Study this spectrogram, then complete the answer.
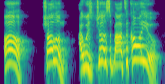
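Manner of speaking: high-pitched, exclaiming Frank at the door; excited greeting. Acted. Frank opens the door to the man about to knock, excited greeting.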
